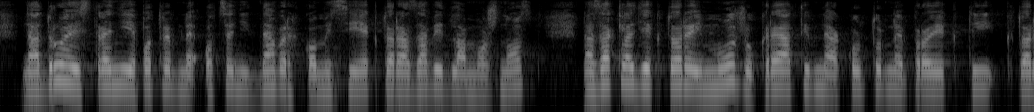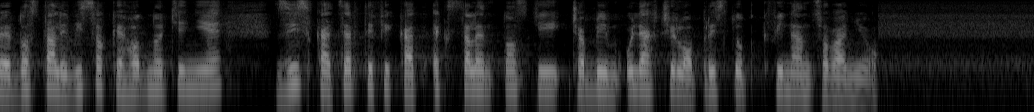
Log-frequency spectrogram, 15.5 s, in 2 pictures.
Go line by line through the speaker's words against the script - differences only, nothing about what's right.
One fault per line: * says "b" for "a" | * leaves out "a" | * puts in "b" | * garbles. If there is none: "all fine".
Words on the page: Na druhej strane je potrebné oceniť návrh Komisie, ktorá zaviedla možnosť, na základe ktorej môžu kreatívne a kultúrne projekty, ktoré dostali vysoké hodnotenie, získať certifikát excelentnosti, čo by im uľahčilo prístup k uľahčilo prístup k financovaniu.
* leaves out "uľahčilo prístup k"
